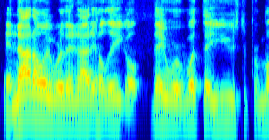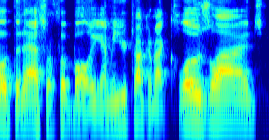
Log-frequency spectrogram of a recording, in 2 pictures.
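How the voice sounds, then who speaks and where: A man's voice: medium pitch, steady tone, quick pace, darkish tone. A middle-aged or older man giving conversational sports commentary, emphatic and anecdotal, repeating phrases for effect.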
